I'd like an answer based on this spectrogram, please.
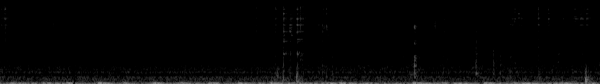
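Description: Quiet handling sounds: a cotton strap sliding off a brass Fast Turn tool's tube, with a few faint light metallic clinks as the tool is handled.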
